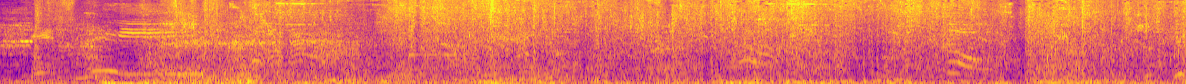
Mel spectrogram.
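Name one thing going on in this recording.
Game combat impacts clash and crackle.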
